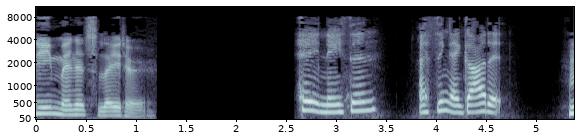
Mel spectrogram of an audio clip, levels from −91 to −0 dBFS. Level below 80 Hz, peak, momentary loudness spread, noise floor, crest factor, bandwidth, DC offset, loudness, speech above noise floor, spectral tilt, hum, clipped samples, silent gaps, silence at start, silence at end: -56 dBFS; -4 dBFS; 10 LU; -66 dBFS; 18 dB; 8.4 kHz; under 0.1%; -19 LUFS; 48 dB; -5 dB/octave; none; under 0.1%; 1.21-2.58 s; 0 s; 0 s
